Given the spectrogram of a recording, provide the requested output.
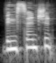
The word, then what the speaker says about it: Vincentian: Yes, so the Vincentian values that DePaul has...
